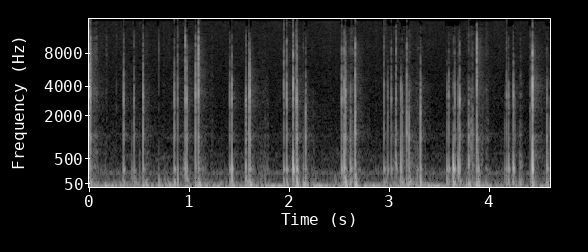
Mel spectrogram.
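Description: Long nails scratch and tap the surface of a round, solid wooden log-slice trivet carved with maple leaves. The result is a quick, uneven run of dry clicks and scrapes, each with a soft low thump beneath it and no ring. A faint steady hum runs underneath.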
